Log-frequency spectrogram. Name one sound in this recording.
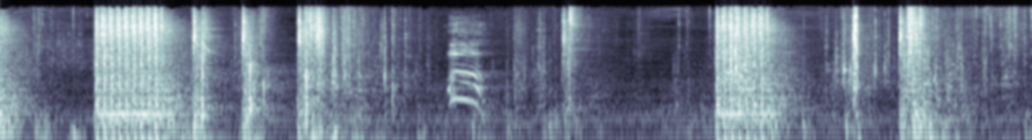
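Rapid bursts of automatic gunfire ring out close by.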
